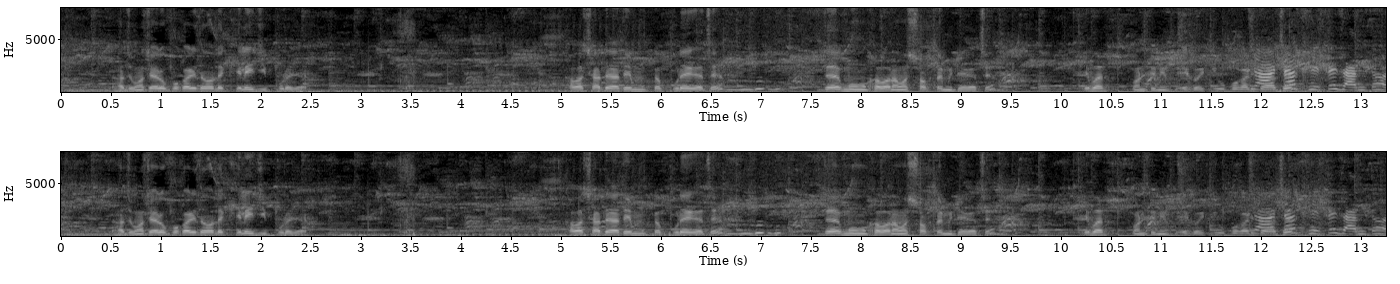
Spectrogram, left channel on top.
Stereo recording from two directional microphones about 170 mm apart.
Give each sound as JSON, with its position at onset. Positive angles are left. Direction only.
{"t": 0.6, "sound": "speech", "side_deg": -10}
{"t": 5.0, "sound": "speech", "side_deg": -5}
{"t": 7.6, "sound": "speech", "side_deg": 0}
